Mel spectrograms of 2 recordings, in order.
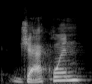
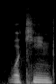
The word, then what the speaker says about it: Joaquin: Is it Jacqueline Phoenix? Joaquin Phoenix.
